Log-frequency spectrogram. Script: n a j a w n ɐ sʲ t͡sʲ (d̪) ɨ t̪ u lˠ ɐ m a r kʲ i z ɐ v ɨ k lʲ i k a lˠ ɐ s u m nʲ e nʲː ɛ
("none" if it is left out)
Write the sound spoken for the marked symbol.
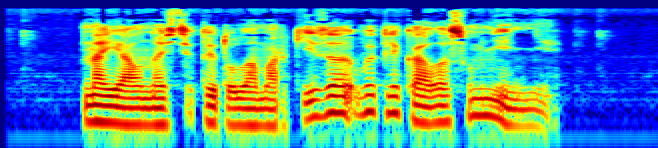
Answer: t̪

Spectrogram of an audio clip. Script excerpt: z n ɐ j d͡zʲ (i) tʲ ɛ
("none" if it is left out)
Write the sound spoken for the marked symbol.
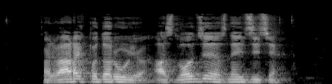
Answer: i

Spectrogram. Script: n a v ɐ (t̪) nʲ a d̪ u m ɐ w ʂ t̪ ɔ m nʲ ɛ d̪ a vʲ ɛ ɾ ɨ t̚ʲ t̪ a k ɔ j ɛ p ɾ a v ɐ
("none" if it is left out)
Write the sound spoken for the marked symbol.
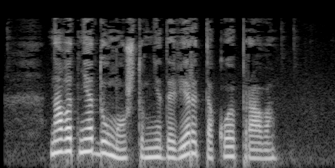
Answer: t̪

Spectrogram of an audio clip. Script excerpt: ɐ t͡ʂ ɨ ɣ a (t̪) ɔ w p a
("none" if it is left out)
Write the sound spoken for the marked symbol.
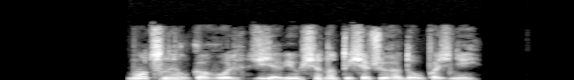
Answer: d̪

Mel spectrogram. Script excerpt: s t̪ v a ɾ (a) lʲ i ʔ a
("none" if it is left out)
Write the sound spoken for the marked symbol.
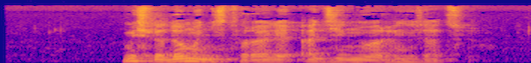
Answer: a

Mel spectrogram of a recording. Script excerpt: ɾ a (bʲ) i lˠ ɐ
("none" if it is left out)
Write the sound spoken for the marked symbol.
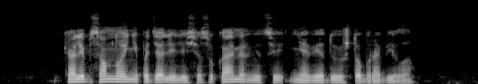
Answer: bʲ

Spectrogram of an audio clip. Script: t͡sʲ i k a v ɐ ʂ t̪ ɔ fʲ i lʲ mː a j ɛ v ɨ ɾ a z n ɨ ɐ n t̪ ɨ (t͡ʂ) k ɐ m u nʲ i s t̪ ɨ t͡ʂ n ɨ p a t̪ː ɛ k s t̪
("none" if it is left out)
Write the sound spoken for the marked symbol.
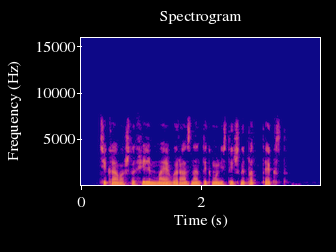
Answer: none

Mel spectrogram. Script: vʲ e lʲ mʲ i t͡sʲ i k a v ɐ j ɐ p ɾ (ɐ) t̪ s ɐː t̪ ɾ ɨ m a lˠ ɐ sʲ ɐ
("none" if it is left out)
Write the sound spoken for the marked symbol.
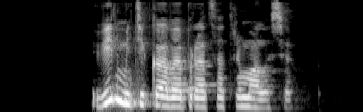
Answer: a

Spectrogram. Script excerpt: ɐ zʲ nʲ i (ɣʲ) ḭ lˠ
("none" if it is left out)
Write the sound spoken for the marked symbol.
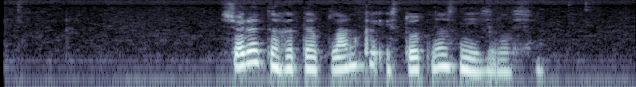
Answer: zʲ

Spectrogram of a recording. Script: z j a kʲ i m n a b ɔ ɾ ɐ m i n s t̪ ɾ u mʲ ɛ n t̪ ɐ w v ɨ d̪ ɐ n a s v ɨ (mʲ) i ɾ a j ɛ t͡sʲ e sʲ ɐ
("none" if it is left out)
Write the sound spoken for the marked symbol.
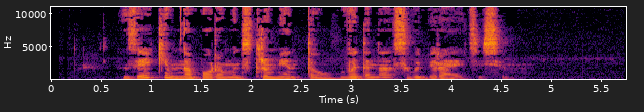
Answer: bʲ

